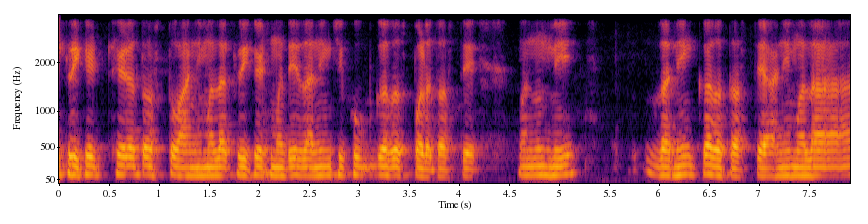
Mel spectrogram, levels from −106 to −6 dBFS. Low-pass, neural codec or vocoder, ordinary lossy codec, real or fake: 3.6 kHz; vocoder, 22.05 kHz, 80 mel bands, WaveNeXt; none; fake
